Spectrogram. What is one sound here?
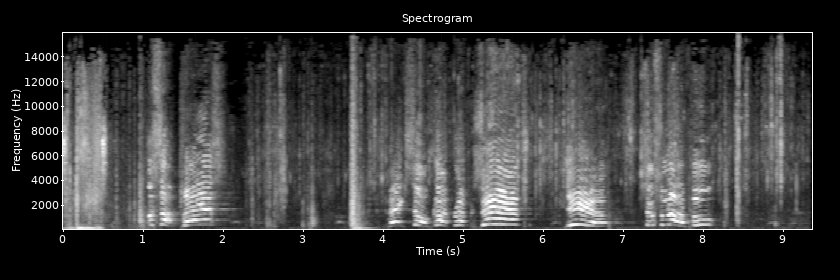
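A man calls out loudly.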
